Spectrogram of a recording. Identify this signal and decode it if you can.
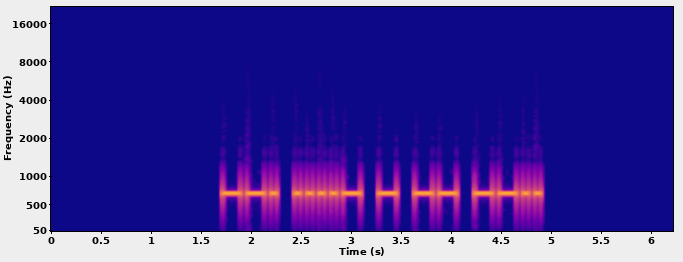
Morse code, heard as a keyed tone, about 20 wpm, 700 Hz. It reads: G4TMZ
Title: DXCC-100 Call Signs - 5 Characters - 20wpm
